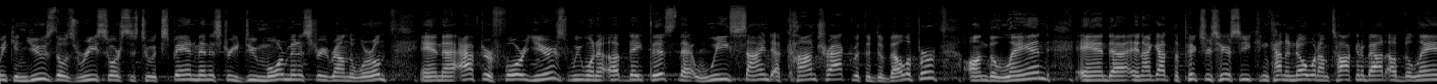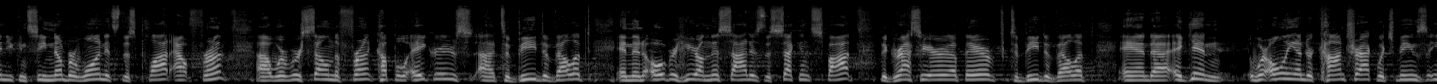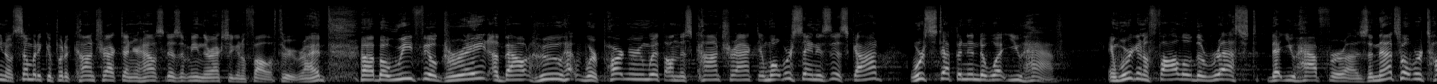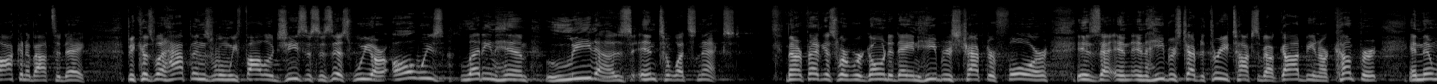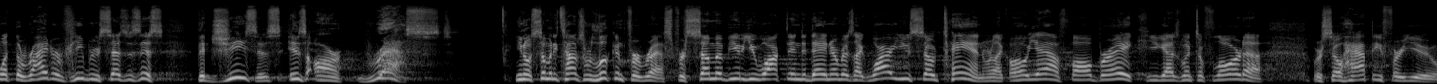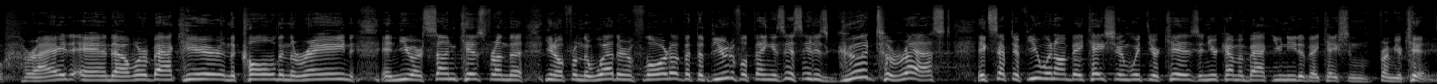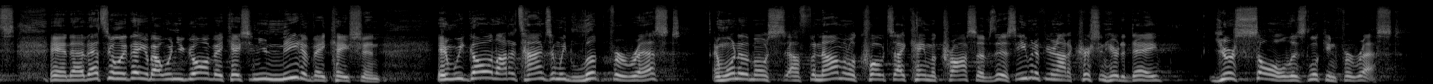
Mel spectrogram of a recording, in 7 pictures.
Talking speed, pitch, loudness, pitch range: 230 wpm, 220 Hz, -29 LUFS, 200-240 Hz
